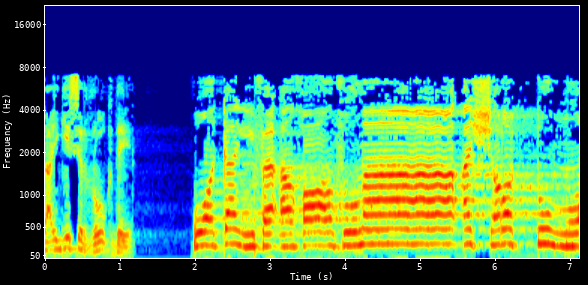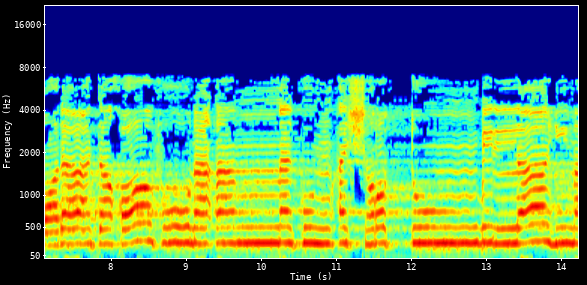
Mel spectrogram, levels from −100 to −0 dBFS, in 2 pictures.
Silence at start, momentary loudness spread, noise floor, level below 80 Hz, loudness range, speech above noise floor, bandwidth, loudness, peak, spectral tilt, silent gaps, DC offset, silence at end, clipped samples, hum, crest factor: 0 s; 9 LU; -70 dBFS; -52 dBFS; 3 LU; 56 dB; 7.2 kHz; -14 LUFS; 0 dBFS; -2.5 dB/octave; none; under 0.1%; 0 s; under 0.1%; none; 14 dB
